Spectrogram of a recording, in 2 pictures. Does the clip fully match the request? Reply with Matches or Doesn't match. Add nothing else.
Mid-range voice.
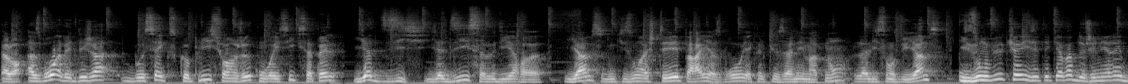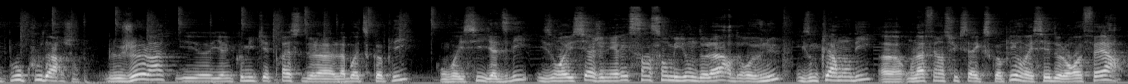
Matches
